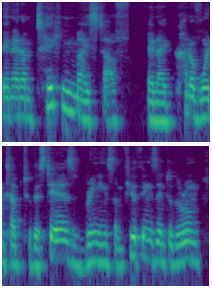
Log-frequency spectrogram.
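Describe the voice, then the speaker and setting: A man's voice: fairly high pitch, a little fast, warm tone, slightly rough. A middle-aged man, a relationship coach telling a personal story in an earnest, personal way. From Tanzania. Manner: earnest and personal, with frequent restarts. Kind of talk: storytelling talk show monologue.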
